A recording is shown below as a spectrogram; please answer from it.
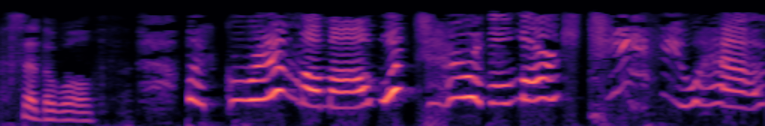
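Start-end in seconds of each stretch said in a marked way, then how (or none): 1.2-5.1 put-on very high, loud girlish squeal; alarmed little girl. A narrator's reading. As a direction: cry out in shocked amazement. Girl alarmed at wolf's teeth.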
